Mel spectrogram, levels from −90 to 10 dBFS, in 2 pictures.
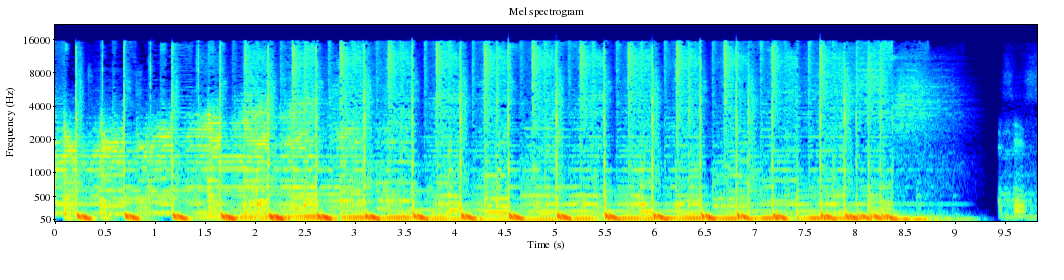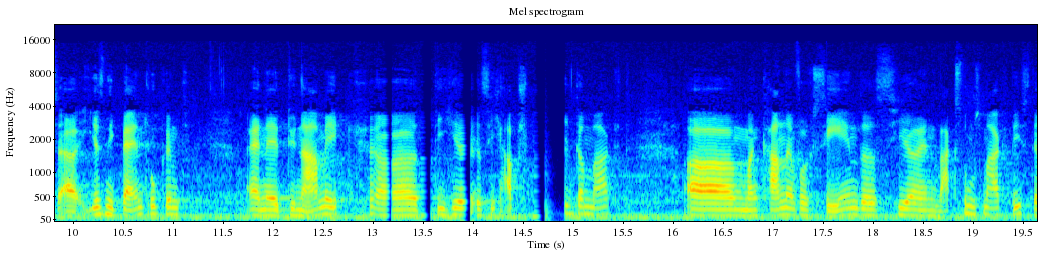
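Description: From 12.59 to 14.05 s the audio drags and stutters: eight brief hitches break the flow, each holding the last sound in place before it moves on, the longest about 160 ms. This is repeated stalls (stutter). Packets kept arriving late or slower than playback, so the jitter buffer ran dry again and again. The receiver padded each gap with continued sound, about 440 ms in all, close to a third of that stretch. Nothing is lost, but the timing is stretched.

At 14.61 s the sound hangs as a fading continuation and dies into a short silence of about 30 ms before resuming at 14.93 s. The hold lasts about 300 ms. This is a call audio freeze, likely caused by packets being held up in transit until the jitter buffer emptied. When delivery resumed, playback picked up where it had stopped. The pause added about 300 ms of delay rather than losing any audio.

Between 15.90 and 16.70 s the audio runs slower at an unchanged pitch, at about 85% of normal speed, and its sounds are drawn out. 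This is a jitter buffer slow-down. With its reserve running low, the receiver rebuilt it by repeating single pitch periods or slivers of pauses many times in a row. Together these repeats added about 125 ms to the passage.

From 18.46 to 19.61 s the opposite happens and the audio runs hurried, at about 111% of normal speed with the pitch unchanged. This is a jitter buffer speed-up. The buffer had collected more audio than it aims to hold, so the receiver shortened the delay by cutting out short pieces of one or a few pitch periods in quick succession. Roughly 150 ms was trimmed across that span.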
